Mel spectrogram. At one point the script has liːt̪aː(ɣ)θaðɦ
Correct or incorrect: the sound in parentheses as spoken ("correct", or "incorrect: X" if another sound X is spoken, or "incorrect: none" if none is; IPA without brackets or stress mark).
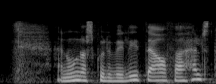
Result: incorrect: w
